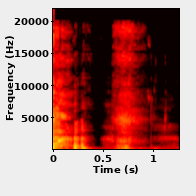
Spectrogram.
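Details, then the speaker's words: Single short, dry cough burst from an adult woman with a lingering cough after recent illness with lost voice, and bad seasonal fall allergies; followed by quiet room sound. "I still have a little bit of cough as well. That will not go away."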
